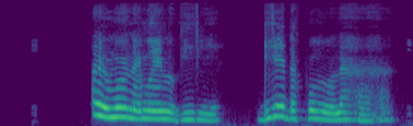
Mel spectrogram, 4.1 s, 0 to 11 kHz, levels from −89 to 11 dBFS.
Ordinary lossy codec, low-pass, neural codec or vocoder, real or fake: AAC, 64 kbps; 9.9 kHz; codec, 24 kHz, 0.9 kbps, WavTokenizer, medium music audio release; fake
